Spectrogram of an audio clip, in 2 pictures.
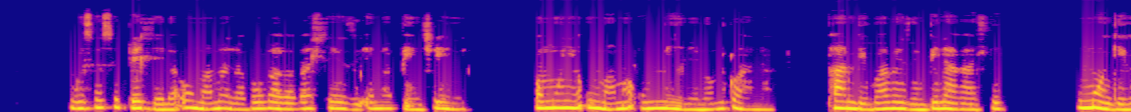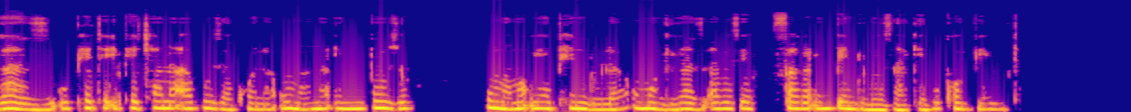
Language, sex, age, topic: North Ndebele, female, 36-49, health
